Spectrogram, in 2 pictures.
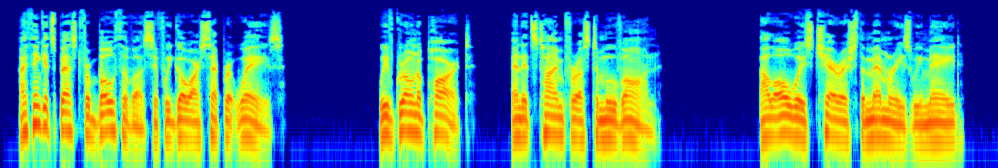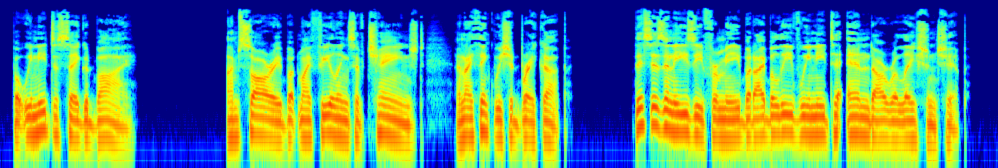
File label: synthesized audio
